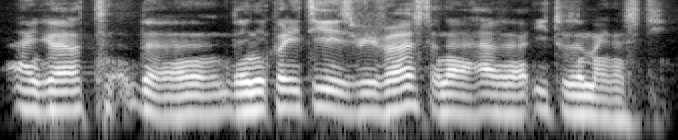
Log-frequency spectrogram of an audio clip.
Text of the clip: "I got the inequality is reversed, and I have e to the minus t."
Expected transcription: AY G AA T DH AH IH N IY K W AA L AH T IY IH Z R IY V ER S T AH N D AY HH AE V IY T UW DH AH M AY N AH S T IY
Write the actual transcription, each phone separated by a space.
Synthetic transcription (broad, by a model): AY G AA T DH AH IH N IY K W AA L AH T IY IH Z R IY V ER S T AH N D AY HH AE V IY T UW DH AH M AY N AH S T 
